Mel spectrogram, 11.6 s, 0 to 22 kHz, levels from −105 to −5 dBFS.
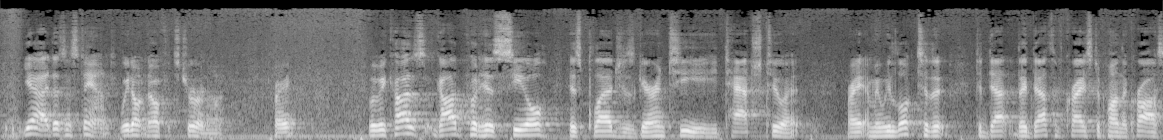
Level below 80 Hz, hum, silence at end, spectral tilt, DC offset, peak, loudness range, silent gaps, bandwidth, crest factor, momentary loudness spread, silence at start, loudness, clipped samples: -46 dBFS; none; 0 s; -4.5 dB/octave; under 0.1%; 0 dBFS; 3 LU; none; 17 kHz; 18 dB; 14 LU; 0 s; -18 LUFS; under 0.1%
